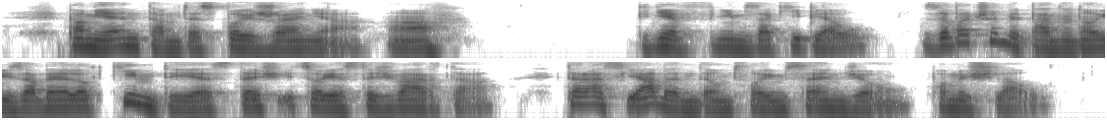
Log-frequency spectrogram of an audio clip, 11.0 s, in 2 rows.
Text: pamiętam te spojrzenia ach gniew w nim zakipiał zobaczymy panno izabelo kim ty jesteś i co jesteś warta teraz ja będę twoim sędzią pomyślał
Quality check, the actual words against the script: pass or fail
pass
